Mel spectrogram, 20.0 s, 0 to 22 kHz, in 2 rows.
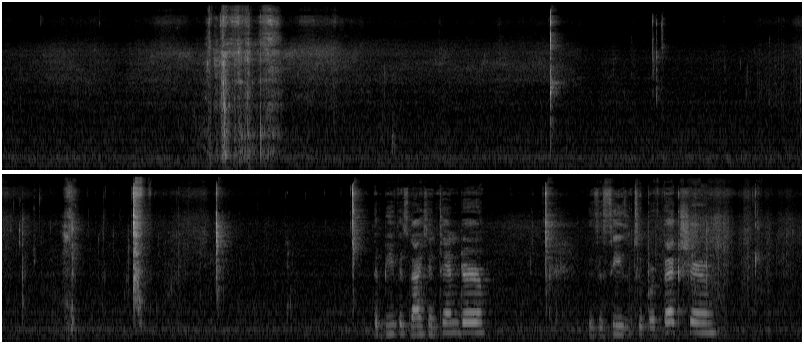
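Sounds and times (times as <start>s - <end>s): person chewing: 7.6s - 13.2s, 19.2s - 19.9s
wet mouth clicks and smacks: 8.1s - 8.4s, 10.2s - 11.9s, 12.6s - 12.9s, 16.7s - 17.0s.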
